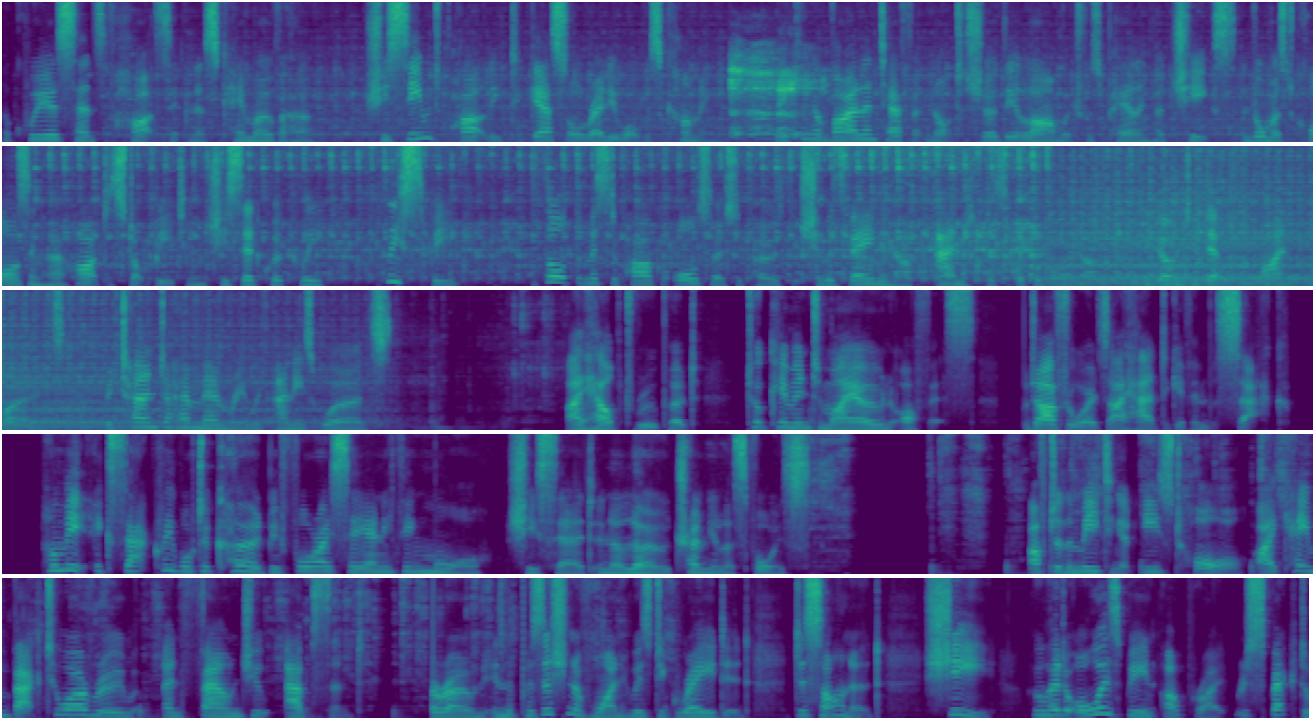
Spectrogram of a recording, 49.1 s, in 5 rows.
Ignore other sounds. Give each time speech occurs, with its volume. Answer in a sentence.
You can hear the speech from 0.0 to 22.6 s, at a steady volume; from 23.9 to 35.6 s, at a steady volume; and from 37.2 to 49.0 s, at a steady volume.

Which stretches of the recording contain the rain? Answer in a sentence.
The rain can't be heard in this clip.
